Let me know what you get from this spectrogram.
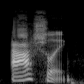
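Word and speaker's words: Aisling: Let me let me Google those like pronounce. Oh, Irish. Ashling.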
